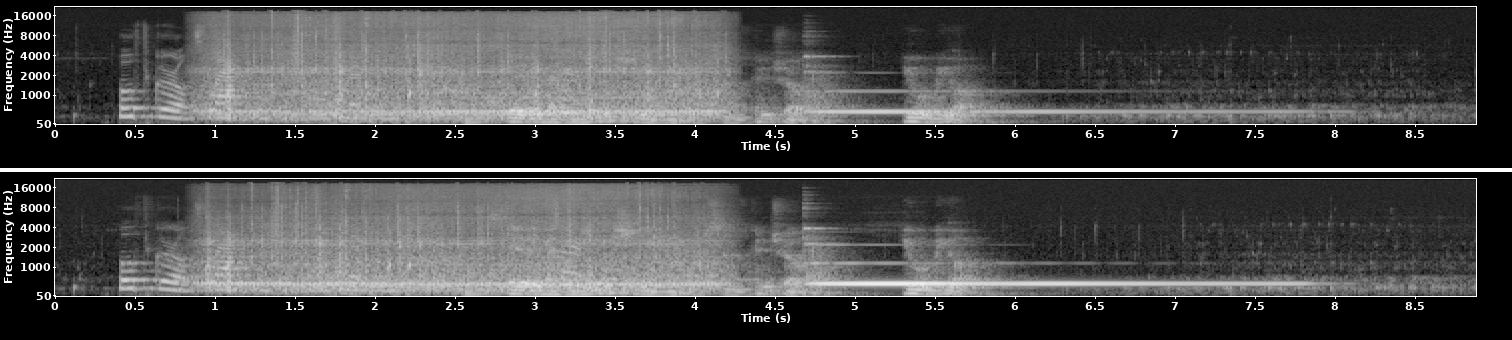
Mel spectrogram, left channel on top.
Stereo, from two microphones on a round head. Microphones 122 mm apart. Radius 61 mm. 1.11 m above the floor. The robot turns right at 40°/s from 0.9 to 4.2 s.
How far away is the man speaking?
About 5 m.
